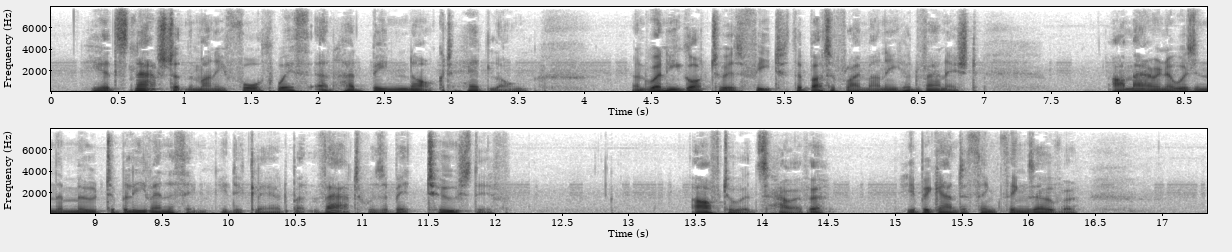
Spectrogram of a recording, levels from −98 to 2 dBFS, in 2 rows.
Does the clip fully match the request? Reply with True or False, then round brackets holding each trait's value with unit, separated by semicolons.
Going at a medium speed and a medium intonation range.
True (175 wpm; 3.3 semitones)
